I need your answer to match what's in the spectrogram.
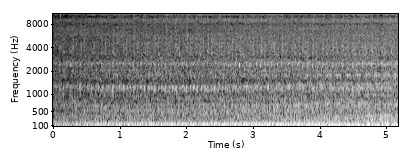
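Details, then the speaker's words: Low-mileage Ford F350 7.3 Powerstroke diesel idling to warm up after first oil change (Rotella T5, Motorcraft FL-1995 filter): steady even idle, deep regular clatter, no odd knocks or ticks; sounds healthy. "Everything sounds good, sounds healthy."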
